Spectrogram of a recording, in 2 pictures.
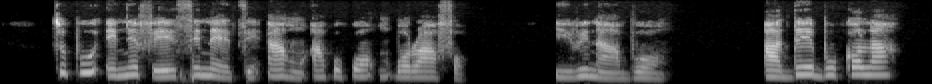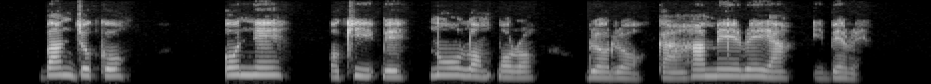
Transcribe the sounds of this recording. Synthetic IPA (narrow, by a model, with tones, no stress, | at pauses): tu˦pʊ˦ʔe˨ɲe˦fe˨˦sɪ˦ne˨tɪ˨ʔa˦ɦʊ˨ʔa˦kʷʊ˦kʷɔ˦ŋ͡m̩˦k͡pɔ˦ɾɔ˦a˦fɔ˨ | i˨ɾi˦na˨a˨bʊ˦ɔ˨ | a˨dɪ˦bʊ˦kɔ˦la˦ | ba˦n̩˦d͡ʒo˦ko˦ | o˦ɲe˦ | ɔ˨ki˦i˨k͡pe˦ | nʊ˦lɔ˦ŋ͡m̩˦k͡pɔ˦ɾɔ˦ | ɾjɔ˨ɾjɔ˨ka˨ɦa˦me˦ɾe˦ja˦ | i˨be˦ɾe˨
